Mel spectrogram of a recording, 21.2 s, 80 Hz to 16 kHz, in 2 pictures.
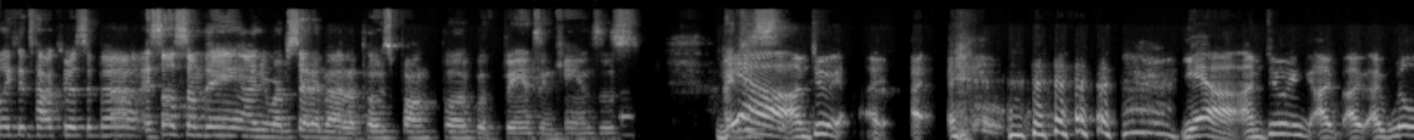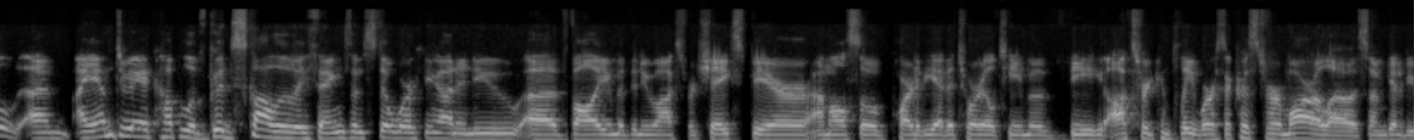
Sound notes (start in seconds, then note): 6.9 laughs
